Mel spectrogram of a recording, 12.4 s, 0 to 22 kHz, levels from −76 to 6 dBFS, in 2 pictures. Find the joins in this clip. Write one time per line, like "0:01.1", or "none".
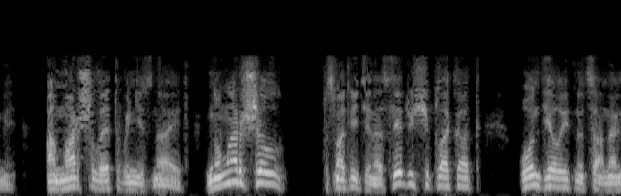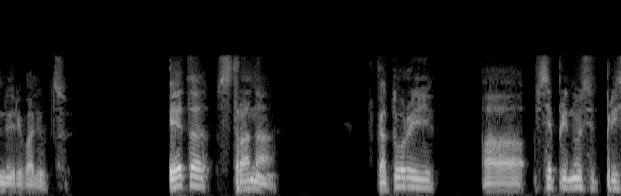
0:02.0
